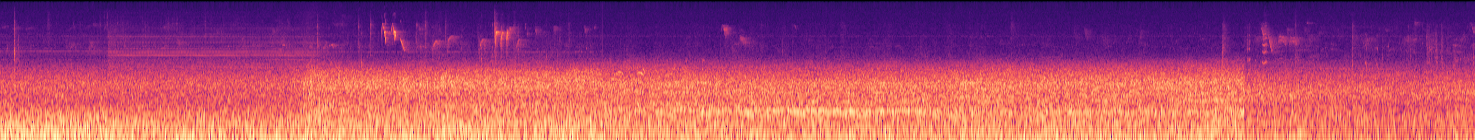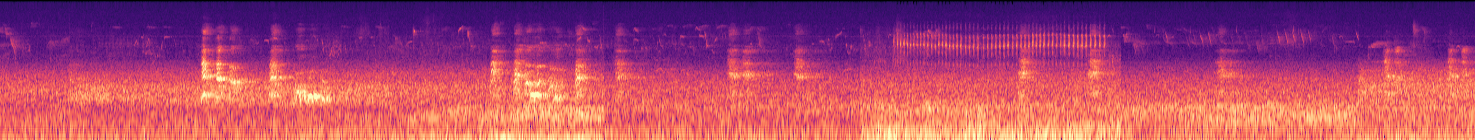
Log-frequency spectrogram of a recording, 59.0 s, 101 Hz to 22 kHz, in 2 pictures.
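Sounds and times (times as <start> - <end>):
harsh bird calls: 0.0 - 7.0, 46.7 - 52.0
steady low background: 0.0 - 7.7.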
